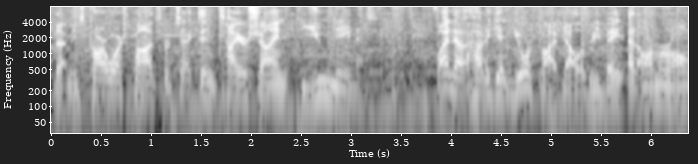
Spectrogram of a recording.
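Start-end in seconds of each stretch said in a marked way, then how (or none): none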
